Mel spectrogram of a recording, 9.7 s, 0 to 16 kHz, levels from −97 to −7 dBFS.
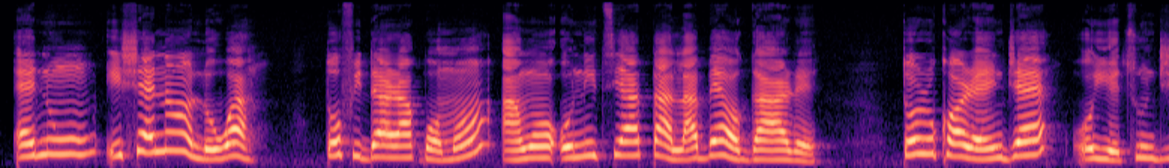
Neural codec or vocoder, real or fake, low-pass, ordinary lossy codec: none; real; 14.4 kHz; none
